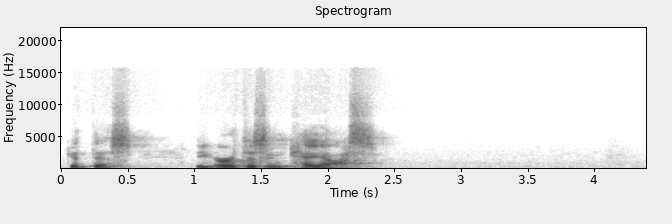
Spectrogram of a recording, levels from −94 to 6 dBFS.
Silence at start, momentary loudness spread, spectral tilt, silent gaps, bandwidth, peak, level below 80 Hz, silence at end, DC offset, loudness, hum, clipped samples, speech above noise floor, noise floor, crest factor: 0.05 s; 13 LU; -5.5 dB/octave; none; 14 kHz; -12 dBFS; -80 dBFS; 2.05 s; under 0.1%; -29 LUFS; none; under 0.1%; 46 dB; -75 dBFS; 20 dB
